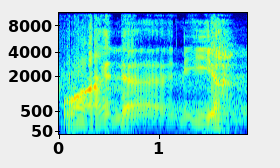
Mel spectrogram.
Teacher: jika kita berhenti ta marbutah dia akan bertukar jadi ha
